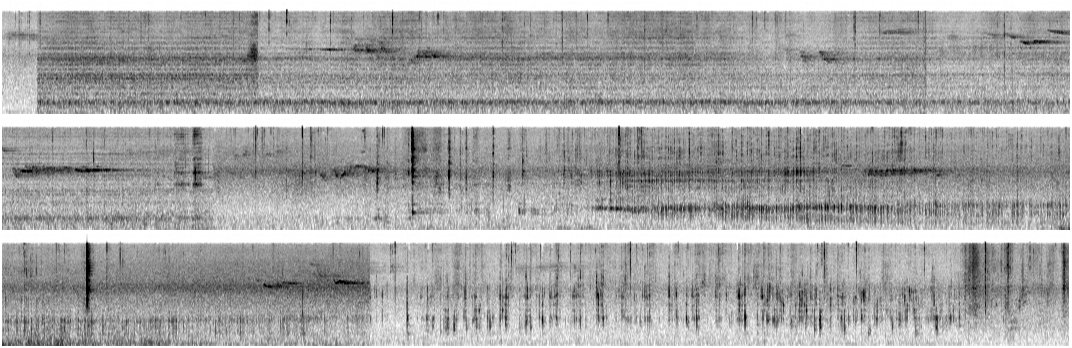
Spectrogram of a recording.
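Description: Small metal camp kettle heating over a campfire with a steady rumbling hum, then hot water poured from the kettle into a mug, followed by a thump as the kettle is handled.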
